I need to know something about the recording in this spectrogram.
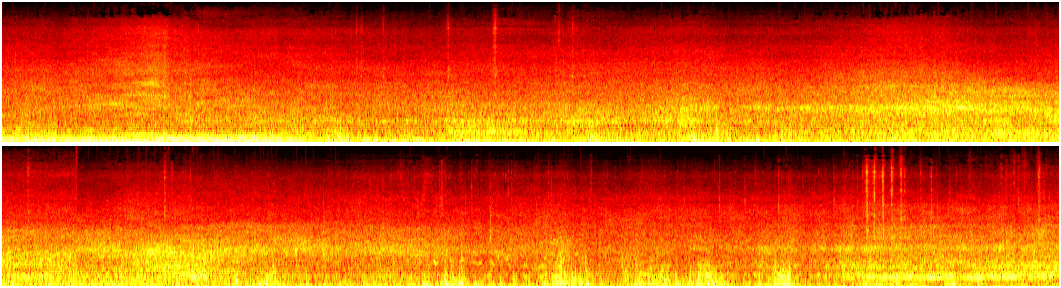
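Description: Bicycle tyres whir on the road.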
